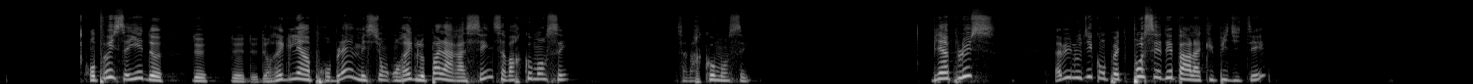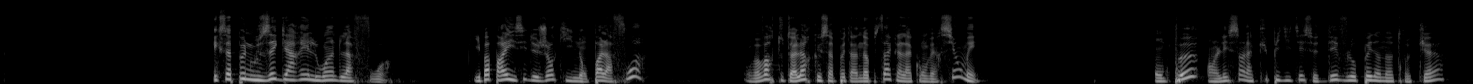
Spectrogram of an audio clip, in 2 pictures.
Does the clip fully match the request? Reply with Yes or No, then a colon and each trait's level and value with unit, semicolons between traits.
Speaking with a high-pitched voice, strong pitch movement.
No: medium, 180 Hz; wide, 7.7 semitones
